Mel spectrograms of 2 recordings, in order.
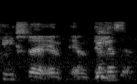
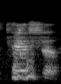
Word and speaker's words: Kisha: He called me Keisha, but, I would accept. Okay. Okay, damn. Well, then how you say your name? It's Kisha, but see, Kisha.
